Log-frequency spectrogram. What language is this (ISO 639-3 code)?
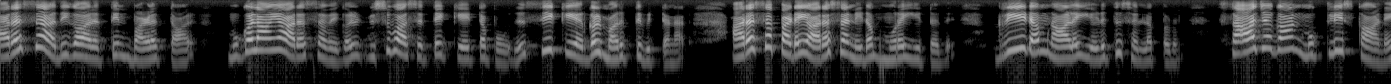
tam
